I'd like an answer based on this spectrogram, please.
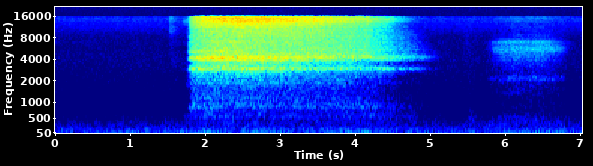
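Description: A woman breathing hard through her mouth in time with a Pilates exercise. About two seconds in there is a long, hissing exhale of about three seconds as the legs draw back. A softer, short inhale follows near the end.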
